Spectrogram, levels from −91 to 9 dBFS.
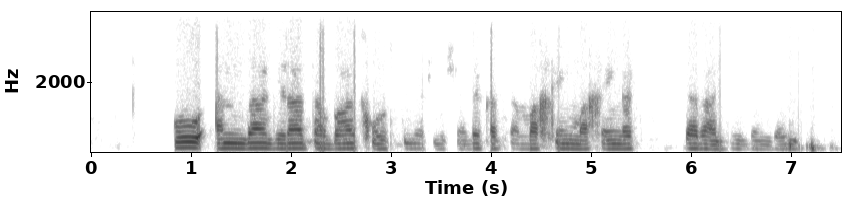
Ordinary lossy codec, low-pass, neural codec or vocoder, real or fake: Opus, 16 kbps; 3.6 kHz; none; real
